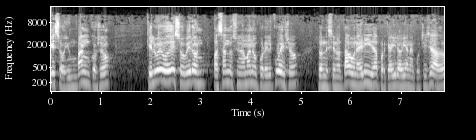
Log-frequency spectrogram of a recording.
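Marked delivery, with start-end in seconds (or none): none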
